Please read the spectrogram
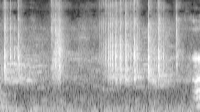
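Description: Spring-loaded hand gripper creaking and clicking in irregular strokes as it is squeezed over and over.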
